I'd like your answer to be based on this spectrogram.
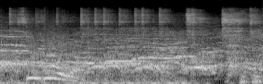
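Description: A crowd at a community samba funk MC duel yells back in response to the MC, loud continuous shouting and cheering with voices rising and falling throughout.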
